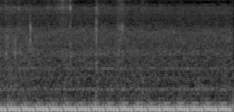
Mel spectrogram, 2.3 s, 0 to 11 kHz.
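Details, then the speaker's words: 1994 Subaru Impreza WRX turbo, stood 16 years as a barn find, engine refitted and running after restoration: deep, even exhaust rumble with steady low pulses and no ticks, knocks or misses through a large exhaust; smooth normal idle. "So, engine's all back in and running as you can see, which is pretty impressive. It sounds really good. Runs nice. Yeah, just super smooth."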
